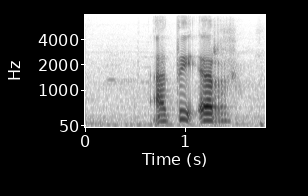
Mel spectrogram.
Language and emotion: Russian, neutral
